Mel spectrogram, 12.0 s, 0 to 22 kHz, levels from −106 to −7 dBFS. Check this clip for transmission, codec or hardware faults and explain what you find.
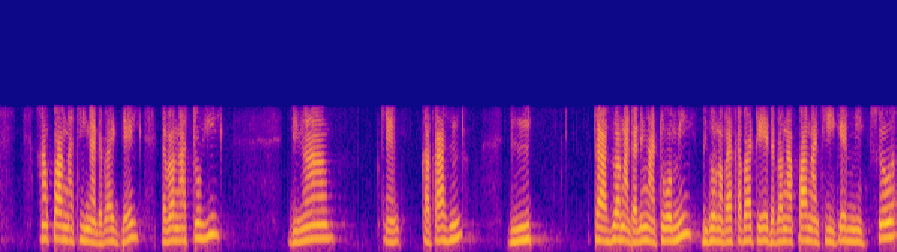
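Two faults are present: a low-bitrate speech codec across the whole clip and one concealed packet-loss event.

Throughout the speech, G.729 coding (the G.729A variant at 8 kbit/s) is plainly audible. The decoder rebuilds each 10 ms frame from a vocal tract filter, a pitch predictor and a handful of pulses, so nothing above 4 kHz survives. The speech stays intelligible but sounds dull, slightly rough and synthetic, with the fine detail of the original replaced by a modelled approximation.

From about 1.55 s to 1.65 s there is VoIP packet loss concealed by the speech codec. Roughly 60 ms of audio went missing, which fits three lost 20 ms packets. The decoder filled the gap by repeating its last pitch and filter settings at falling gain, so the speech smears into a short buzzy tone or coloured noise that fades. Because each G.729 frame depends on the previous one, the speech stays weak or distorted briefly after real data resumes.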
